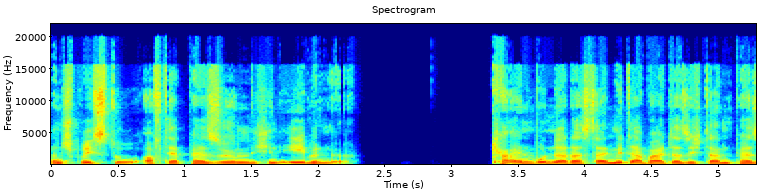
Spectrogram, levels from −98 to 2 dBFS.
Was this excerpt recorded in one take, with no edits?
yes; 0 cuts

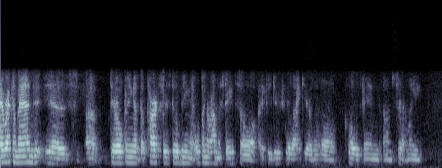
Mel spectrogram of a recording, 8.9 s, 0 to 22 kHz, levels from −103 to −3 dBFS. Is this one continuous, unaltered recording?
yes; 0 cuts

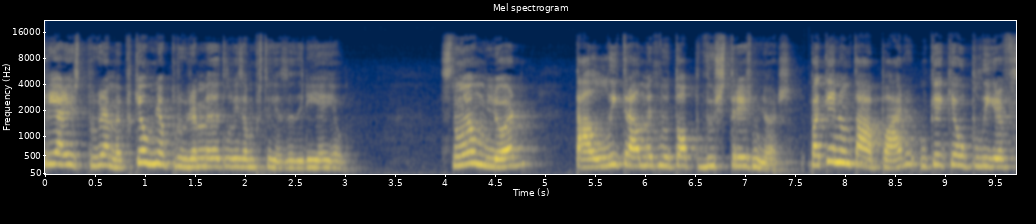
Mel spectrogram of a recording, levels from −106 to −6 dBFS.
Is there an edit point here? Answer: yes; 1 cut; at 7.6 s

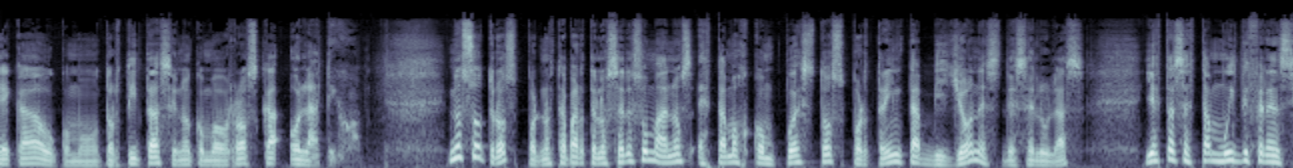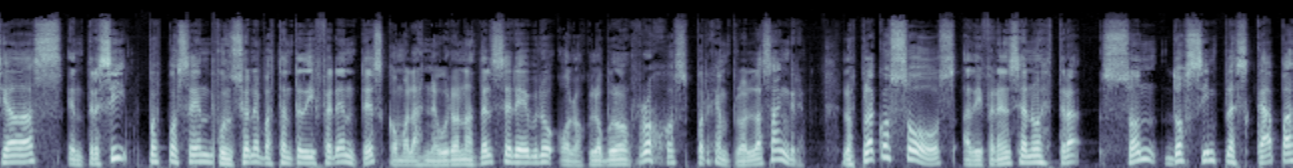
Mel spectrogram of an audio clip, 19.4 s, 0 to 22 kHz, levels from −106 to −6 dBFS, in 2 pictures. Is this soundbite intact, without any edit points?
yes; 0 cuts

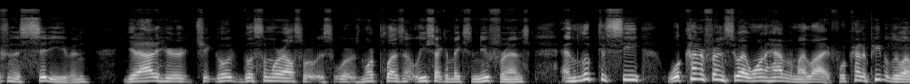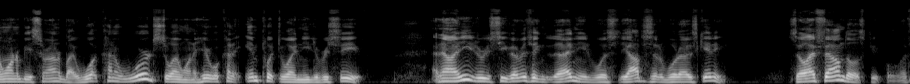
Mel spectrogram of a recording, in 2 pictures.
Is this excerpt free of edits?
yes; 0 cuts

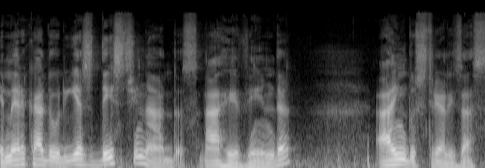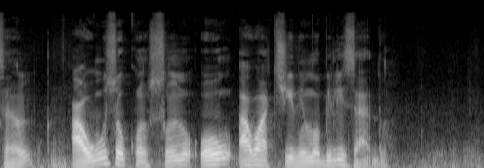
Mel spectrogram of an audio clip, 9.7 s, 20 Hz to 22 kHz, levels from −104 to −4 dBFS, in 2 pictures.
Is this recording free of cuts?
yes; 0 cuts

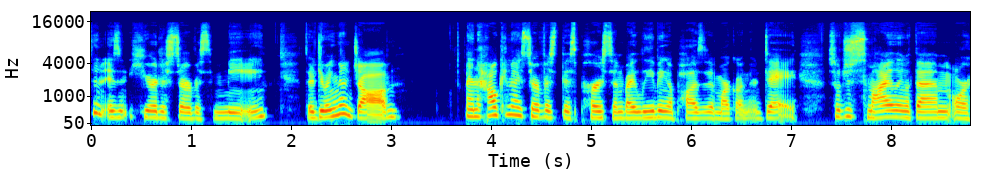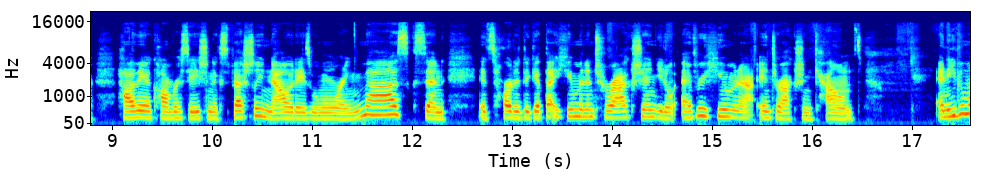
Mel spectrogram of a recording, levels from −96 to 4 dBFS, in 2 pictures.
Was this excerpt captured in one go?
yes; 0 cuts

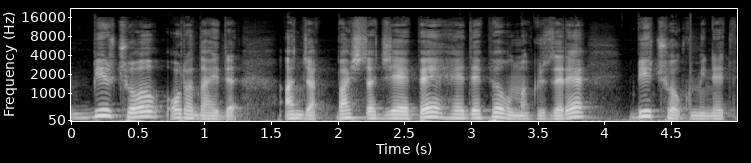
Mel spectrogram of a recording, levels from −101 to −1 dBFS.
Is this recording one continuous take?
yes; 0 cuts

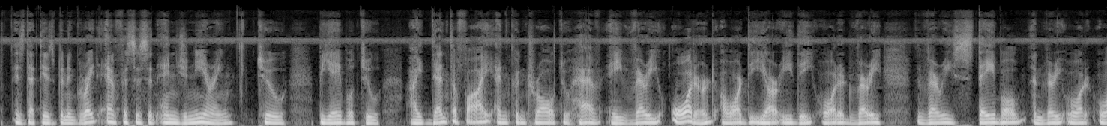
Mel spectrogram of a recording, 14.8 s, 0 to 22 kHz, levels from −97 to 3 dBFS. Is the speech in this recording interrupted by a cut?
no; 0 cuts

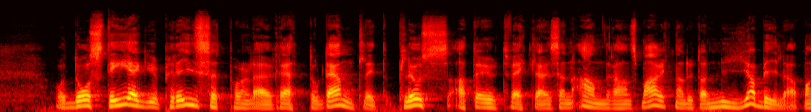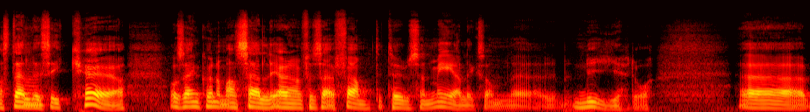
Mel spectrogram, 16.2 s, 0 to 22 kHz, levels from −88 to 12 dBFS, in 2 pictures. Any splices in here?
no; 0 cuts

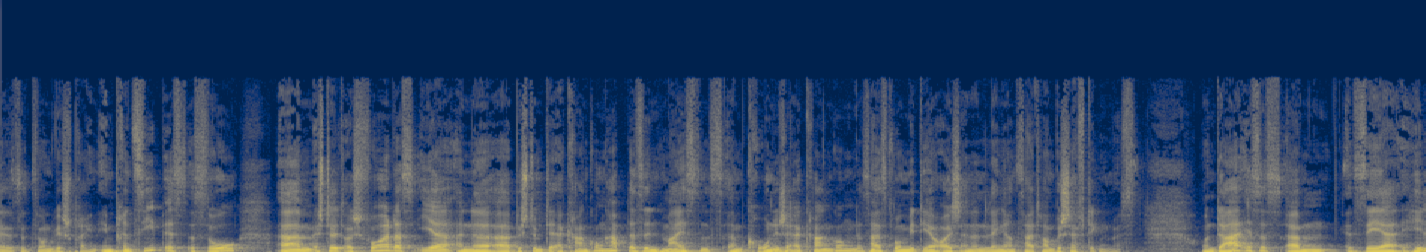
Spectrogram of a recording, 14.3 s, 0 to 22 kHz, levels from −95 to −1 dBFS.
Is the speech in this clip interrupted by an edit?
no; 0 cuts

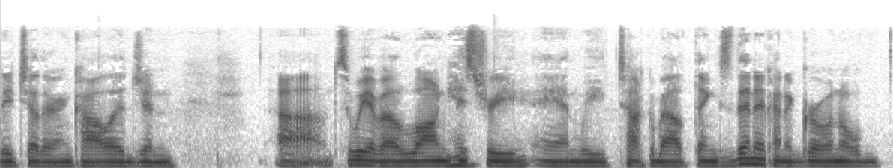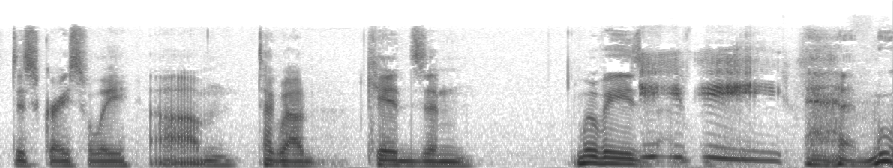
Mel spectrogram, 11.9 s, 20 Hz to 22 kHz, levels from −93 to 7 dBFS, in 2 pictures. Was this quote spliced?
yes; 3 cuts; at 5.1 s, 6.9 s, 10.2 s

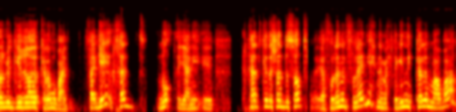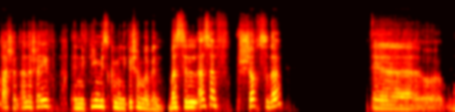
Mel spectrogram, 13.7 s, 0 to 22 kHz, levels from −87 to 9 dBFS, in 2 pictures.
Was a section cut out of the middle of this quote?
yes; 3 cuts; at 4.6 s, 7.9 s, 9.3 s

